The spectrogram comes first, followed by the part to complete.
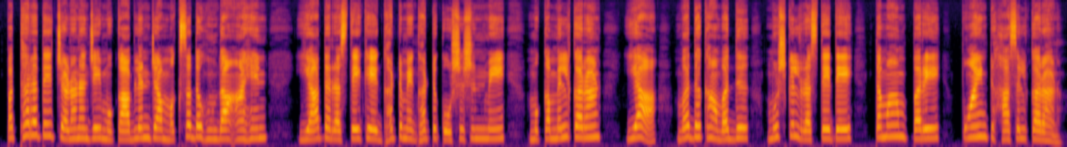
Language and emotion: Sindhi, neutral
